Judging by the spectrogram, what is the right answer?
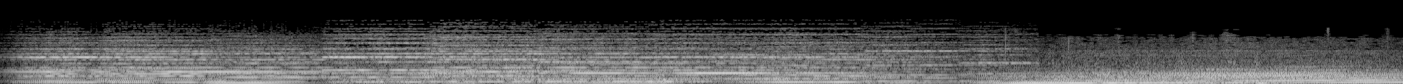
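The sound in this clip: A shared car carrying passengers in a radio drama, its engine holding a loud, steady droning whir with mid-pitched tones that shift near the end.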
